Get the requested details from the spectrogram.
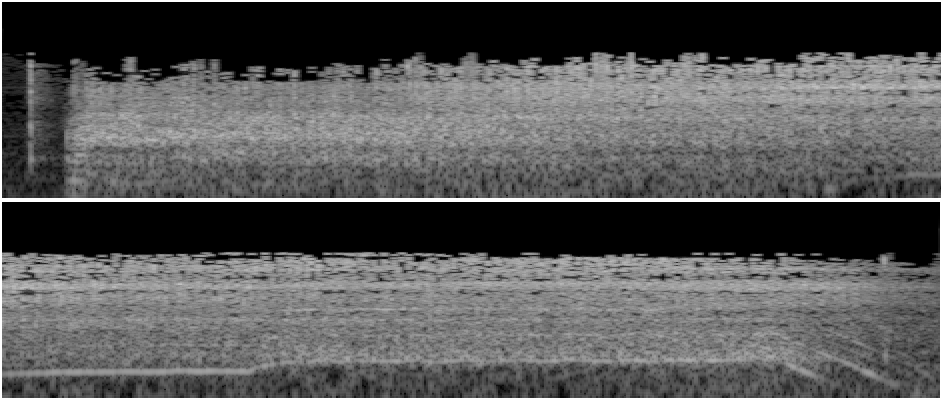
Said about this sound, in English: I'm using a Vitamixer, and this is the king of blenders. So here we go.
